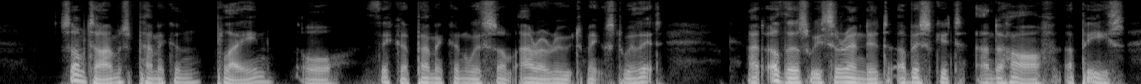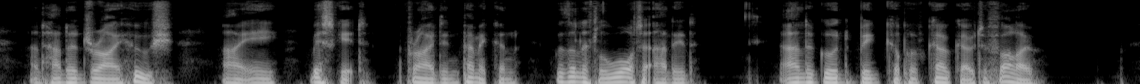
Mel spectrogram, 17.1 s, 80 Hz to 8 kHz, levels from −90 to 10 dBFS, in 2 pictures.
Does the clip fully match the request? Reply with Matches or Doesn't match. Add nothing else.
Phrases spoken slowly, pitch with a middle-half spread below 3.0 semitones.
Doesn't match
